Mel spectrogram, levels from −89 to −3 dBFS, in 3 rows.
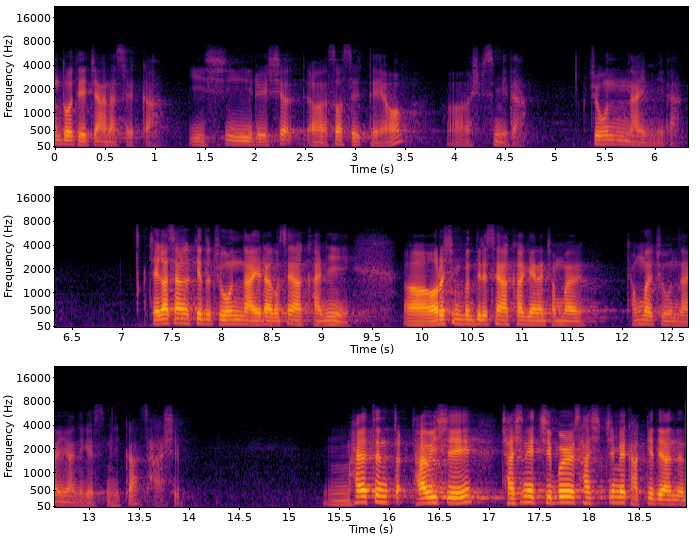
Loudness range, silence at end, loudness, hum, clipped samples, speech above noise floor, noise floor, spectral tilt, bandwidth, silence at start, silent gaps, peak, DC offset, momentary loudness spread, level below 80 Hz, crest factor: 15 LU; 0 s; -24 LUFS; none; under 0.1%; 41 dB; -66 dBFS; -6 dB/octave; 7.4 kHz; 0 s; none; -2 dBFS; under 0.1%; 22 LU; -60 dBFS; 24 dB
